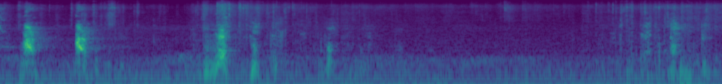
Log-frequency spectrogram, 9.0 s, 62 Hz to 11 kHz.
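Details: Dog Rübe at play with a ball and a second dog, August 2018: two crisp barks about half a second apart, a softer yelp, then mostly quiet with faint rustling and a distant bark.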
